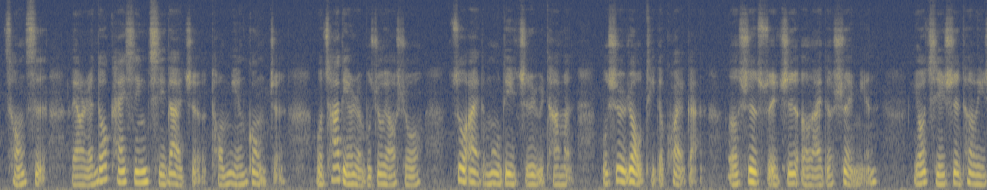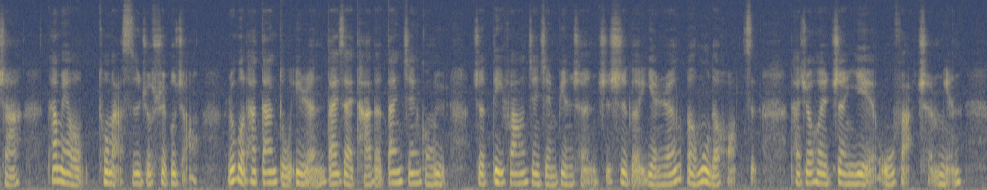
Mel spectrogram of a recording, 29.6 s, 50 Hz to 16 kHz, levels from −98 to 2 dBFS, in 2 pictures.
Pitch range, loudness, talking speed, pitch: 180-215 Hz, -23 LUFS, 210 characters per minute, 190 Hz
